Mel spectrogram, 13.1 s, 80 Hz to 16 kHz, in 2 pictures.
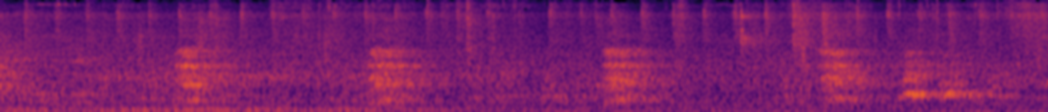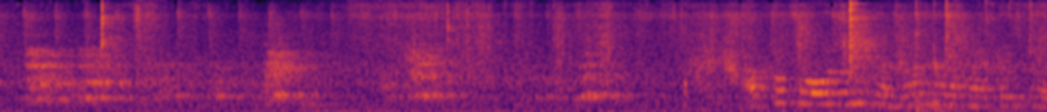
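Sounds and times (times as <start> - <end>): dog yipping: 5.0 - 10.5.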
